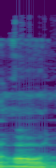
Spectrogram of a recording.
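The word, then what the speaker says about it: hour: I will come back in एन आर, एन आएगा, आर आप पहले ही बोल चुकी हैं आपको, आर एच साइलेंट है इसलिए एन आएगा।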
